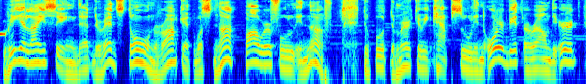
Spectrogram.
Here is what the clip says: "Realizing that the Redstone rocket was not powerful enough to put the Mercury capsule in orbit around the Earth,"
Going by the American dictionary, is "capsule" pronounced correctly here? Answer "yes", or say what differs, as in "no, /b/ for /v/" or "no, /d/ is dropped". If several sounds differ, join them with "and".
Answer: yes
